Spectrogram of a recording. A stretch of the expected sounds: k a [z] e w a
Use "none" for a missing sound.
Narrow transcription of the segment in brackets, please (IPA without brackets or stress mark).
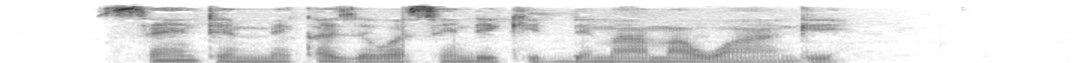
z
